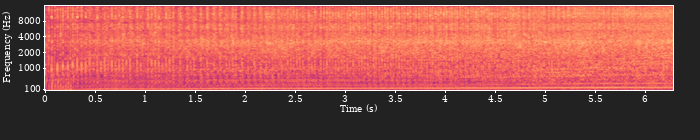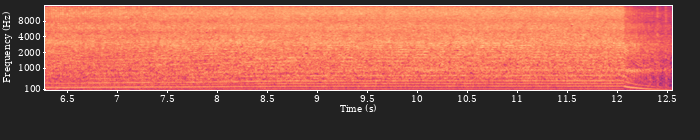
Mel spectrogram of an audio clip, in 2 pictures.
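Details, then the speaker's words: O.S. FT-300 twin converted to full gasoline with CH ignitions (idle 1200-1400 rpm, WOT 7000 rpm, Xoar 21x8 prop) after raising the idle: revs cleanly from idle, pitch climbing steadily with no stumble; smooth throttle transition. "okay idle right now and let's give it another try it sounds much better in transition"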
